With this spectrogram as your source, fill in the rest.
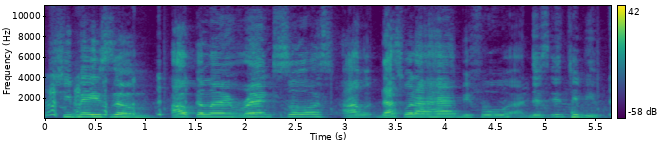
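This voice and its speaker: Amid noticeable background noise and audible room echo, a man speaks at a high pitch and a fairly slow pace in a monotone, flat intonation with hardly any pauses. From Brooklyn, New York, Honduran Garifuna family. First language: Garifuna. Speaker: author and herbal health advocate. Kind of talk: casual interview chat.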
